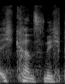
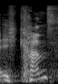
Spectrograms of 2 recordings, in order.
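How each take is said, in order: First: Defeated. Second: Confident. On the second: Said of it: "Bist du eine". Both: Shown as a demonstration.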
